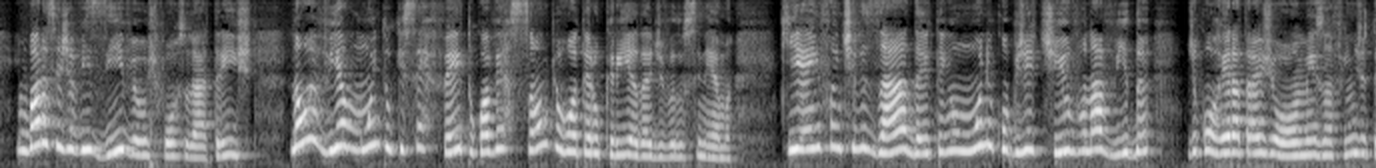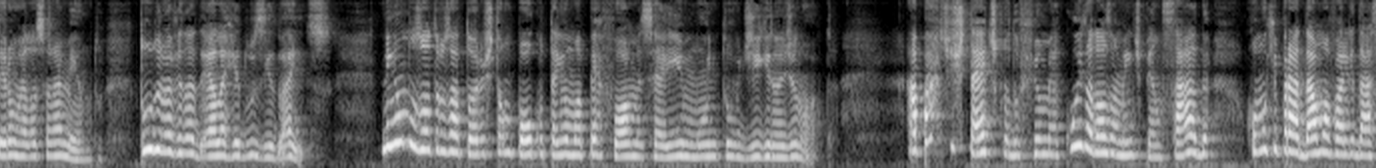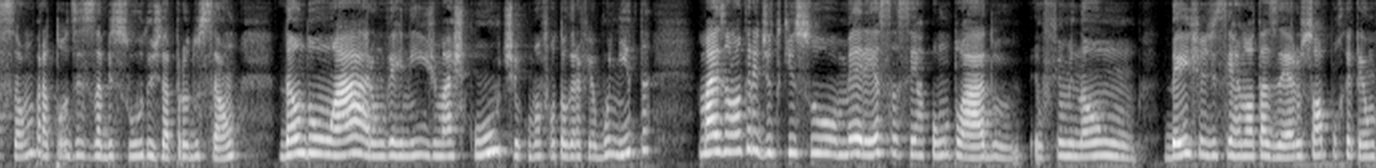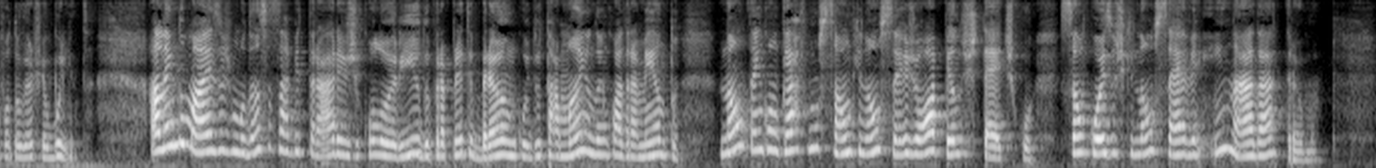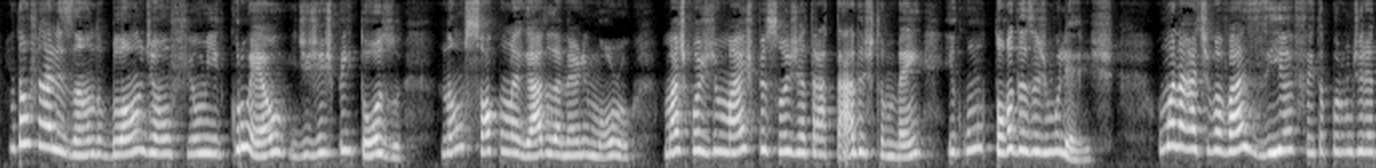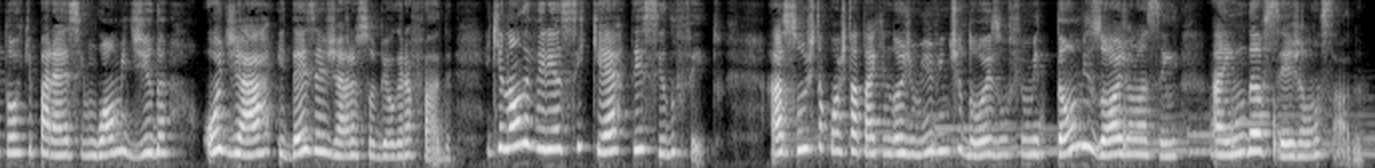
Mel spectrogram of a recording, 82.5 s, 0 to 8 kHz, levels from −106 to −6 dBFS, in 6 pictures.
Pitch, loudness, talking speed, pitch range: 270 Hz, -23 LUFS, 165 wpm, 235-310 Hz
